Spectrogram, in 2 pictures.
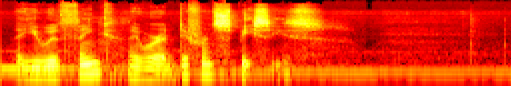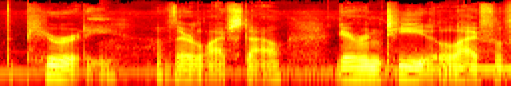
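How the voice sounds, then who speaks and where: Man playing a mysterious old stranger, very deep voice, gravelly, slow whispery delivery, storybook. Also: noisy background, exaggerated voice. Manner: slow, hushed, drawn-out speech, dropping to a whisper.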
